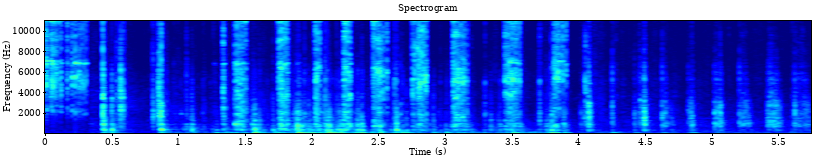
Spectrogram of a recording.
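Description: A socket ratchet loosens a car's tail light bolt, giving close, rapid bursts of sharp pawl clicks in a steady rhythm, with no voices.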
